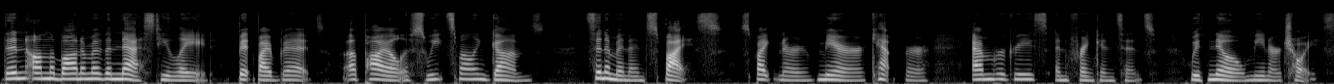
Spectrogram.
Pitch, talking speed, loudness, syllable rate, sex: 210 Hz, 140 wpm, -21 LUFS, 4.1 syllables/s, female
